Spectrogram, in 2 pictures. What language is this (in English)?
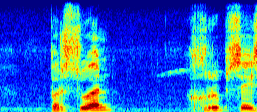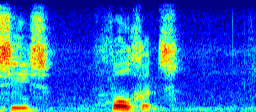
Afrikaans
